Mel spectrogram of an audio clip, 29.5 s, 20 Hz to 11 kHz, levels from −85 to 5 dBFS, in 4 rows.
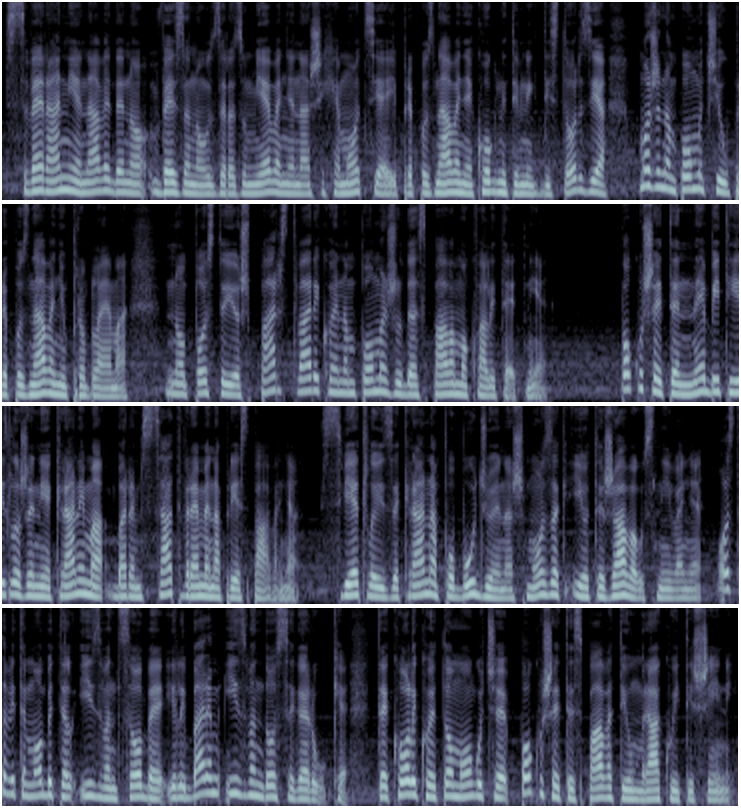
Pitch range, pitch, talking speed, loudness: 150-190 Hz, 170 Hz, 140 wpm, -24 LUFS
